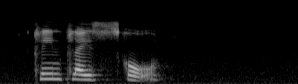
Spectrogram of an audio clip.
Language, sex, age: English, female, 19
